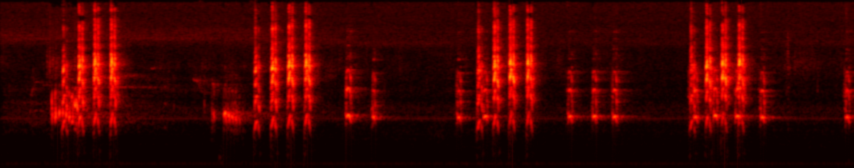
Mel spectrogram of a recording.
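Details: Calls of a male and female rail: grating, clipped notes delivered in quick clusters, some bursts opening with a drawn, nasal note, repeated every second or two.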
